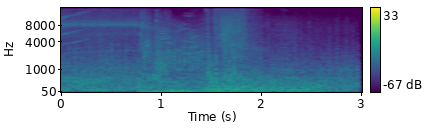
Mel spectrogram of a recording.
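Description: Wind rushes past in a gliding whoosh.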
